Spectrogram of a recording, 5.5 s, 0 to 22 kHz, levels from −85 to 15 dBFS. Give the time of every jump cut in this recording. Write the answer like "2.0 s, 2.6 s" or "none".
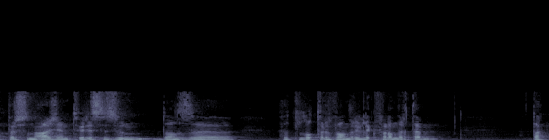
none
